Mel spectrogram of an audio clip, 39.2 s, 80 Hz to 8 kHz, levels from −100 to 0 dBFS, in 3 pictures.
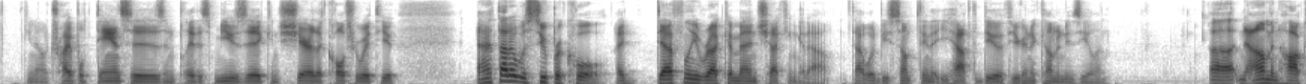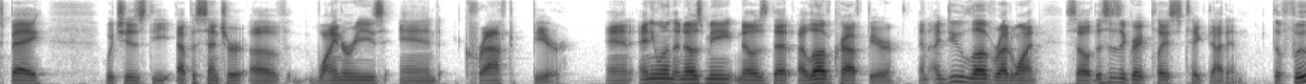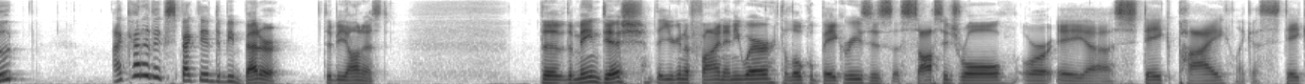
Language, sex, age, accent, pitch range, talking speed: English, male, 30-49, American, 95-125 Hz, 190 wpm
